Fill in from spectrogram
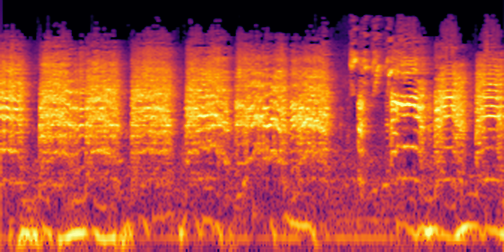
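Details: Parrot calling loudly and almost nonstop: a run of harsh, grating screeches about half a second to a second each, then shorter, choppier squawks, a low droning hum underneath.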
